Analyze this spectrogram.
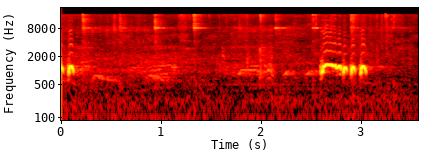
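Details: Zebra dove (perkutut) song recorded for luring and training other birds; after faint soft coos, one loud phrase of four or five rapid rolling notes near the end.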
